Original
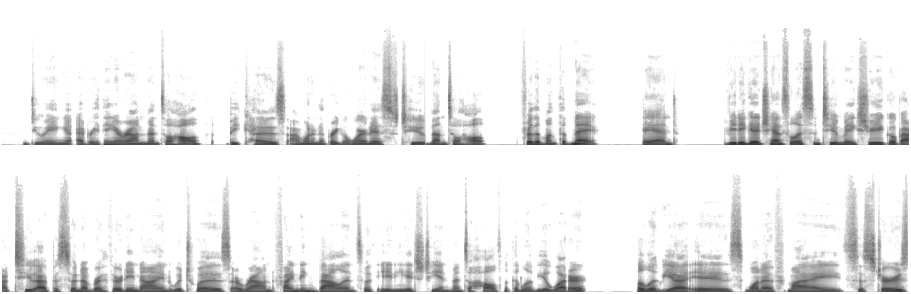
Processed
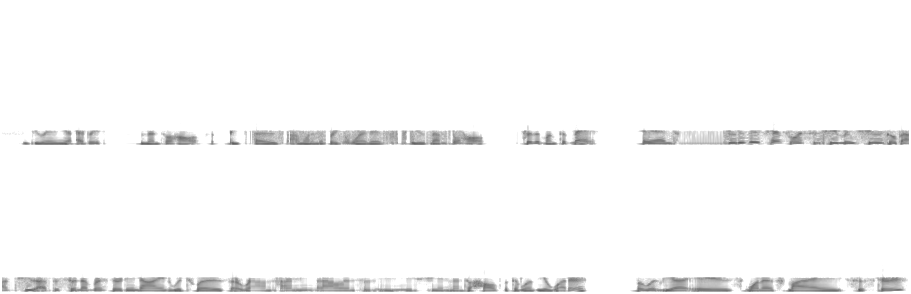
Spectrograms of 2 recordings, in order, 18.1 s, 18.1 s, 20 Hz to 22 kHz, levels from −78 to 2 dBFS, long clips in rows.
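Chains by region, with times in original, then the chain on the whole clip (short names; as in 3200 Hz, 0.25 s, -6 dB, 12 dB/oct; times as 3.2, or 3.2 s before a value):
0.98–1.4 LPF 1300 Hz 6 dB/oct + compressor 12:1, threshold -29 dBFS + flipped gate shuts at -35 dBFS, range -40 dB
2.43–4.62 level-crossing sampler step -27 dBFS + air absorption 450 m
6.46–9.79 zero-crossing step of -34 dBFS + comb 5.9 ms, depth 61%
11.55–13.67 stepped spectrum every 50 ms + brick-wall FIR high-pass 180 Hz + compressor 16:1, threshold -35 dBFS
14.63–15.66 G.711 law mismatch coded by mu + compressor 4:1, threshold -29 dBFS
whole clip: FFT band-pass 290–2200 Hz; bell 580 Hz -14 dB 2.2 oct; compressor 10:1, threshold -42 dBFS; gain +7.5 dB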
